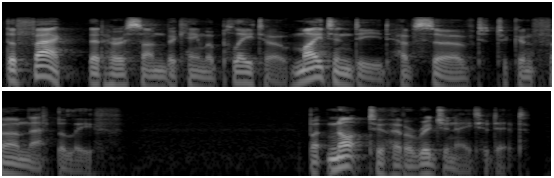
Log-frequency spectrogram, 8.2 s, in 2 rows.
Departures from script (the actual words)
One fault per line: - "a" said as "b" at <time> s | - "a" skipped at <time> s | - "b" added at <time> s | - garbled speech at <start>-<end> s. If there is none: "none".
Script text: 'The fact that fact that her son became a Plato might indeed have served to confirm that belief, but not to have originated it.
- "fact that" skipped at 0.8 s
